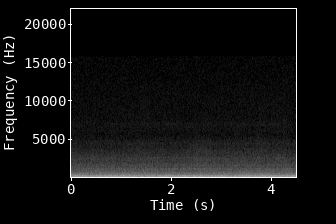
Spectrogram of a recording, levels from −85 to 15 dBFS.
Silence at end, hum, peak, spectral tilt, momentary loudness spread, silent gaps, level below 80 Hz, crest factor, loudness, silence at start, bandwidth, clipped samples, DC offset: 0 s; none; -16 dBFS; -9.5 dB/octave; 1 LU; none; -34 dBFS; 12 dB; -29 LUFS; 0 s; 8.6 kHz; under 0.1%; under 0.1%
